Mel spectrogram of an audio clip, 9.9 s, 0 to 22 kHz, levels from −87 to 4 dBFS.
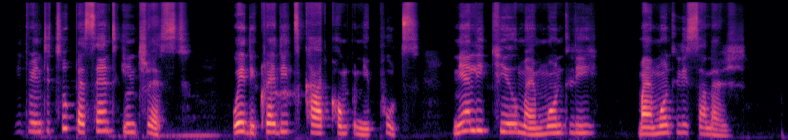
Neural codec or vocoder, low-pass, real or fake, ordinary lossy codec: autoencoder, 48 kHz, 128 numbers a frame, DAC-VAE, trained on Japanese speech; none; fake; none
